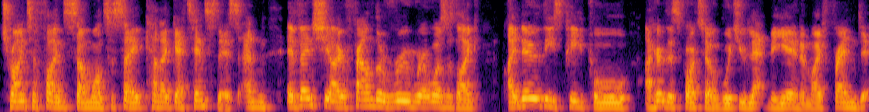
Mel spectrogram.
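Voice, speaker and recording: A man with a Bristolian accent, fairly high pitch and ordinary pitch variation, at a fairly quick pace with hardly any pauses. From England, Bristol. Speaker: podcast guest, stream host. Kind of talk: casual chat.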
